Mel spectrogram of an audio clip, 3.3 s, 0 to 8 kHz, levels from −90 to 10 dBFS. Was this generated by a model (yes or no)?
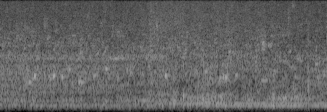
no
